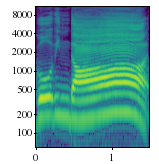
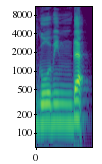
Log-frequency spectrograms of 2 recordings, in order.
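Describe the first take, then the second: First: The final a is lengthened. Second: The final a is short. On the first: The speaker calls it wrong. "It's not Govinda" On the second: The speaker calls it right. "it is Govinda"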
